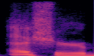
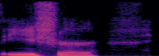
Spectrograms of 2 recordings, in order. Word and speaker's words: Esher: I was saying Esher, but it's pronounced Esher.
